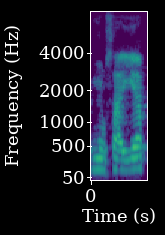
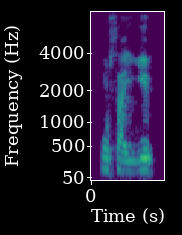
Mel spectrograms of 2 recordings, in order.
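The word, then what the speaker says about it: Musayyib: sini musayab bapak ya di sini ditulis musayab tapi eh yang masyhur atau yang populer itu musayib musayib ini bukan bukan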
